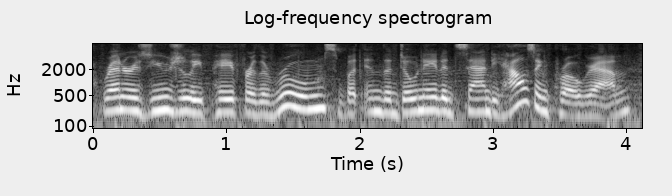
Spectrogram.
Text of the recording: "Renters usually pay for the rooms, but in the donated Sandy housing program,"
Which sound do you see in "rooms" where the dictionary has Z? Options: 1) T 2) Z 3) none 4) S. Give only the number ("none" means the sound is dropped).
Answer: 2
